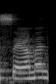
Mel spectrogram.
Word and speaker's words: salmon: palm almond now happen salmon they never have an L that's produced or that's sorry that's pronounced but palm almond can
